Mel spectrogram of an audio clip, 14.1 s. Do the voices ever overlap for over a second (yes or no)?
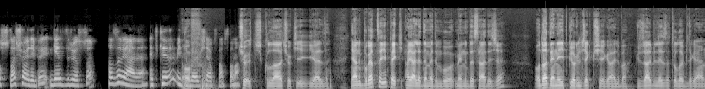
no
